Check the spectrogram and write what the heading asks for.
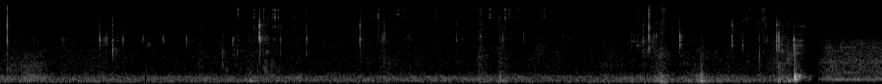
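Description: A dog moving about, its metal collar chain and tag clinking in irregular small clicks. A loud knock comes near the end.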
